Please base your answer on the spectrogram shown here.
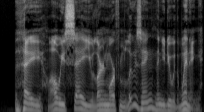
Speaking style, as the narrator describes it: notes McEnroe with a wry laugh

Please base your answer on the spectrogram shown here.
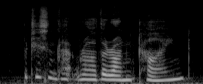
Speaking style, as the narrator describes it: said Helen softly

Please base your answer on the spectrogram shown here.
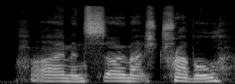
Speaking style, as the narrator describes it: groaned

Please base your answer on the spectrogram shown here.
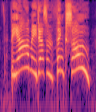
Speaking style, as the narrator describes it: shouted Justine

